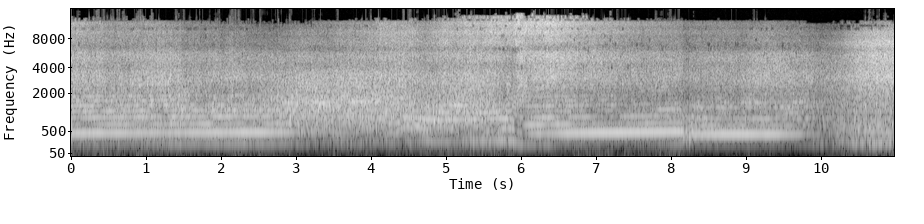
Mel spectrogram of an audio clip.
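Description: Hillclimb sports-prototype racing engine running hard at high revs, holding a steady high note. Its pitch drops and jumps sharply twice, about six and eight seconds in, as the gears change.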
